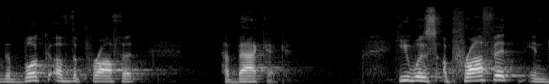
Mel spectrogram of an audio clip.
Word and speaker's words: Habakkuk: already identify with the book of the prophet habakkuk and by the way pastor chris and i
